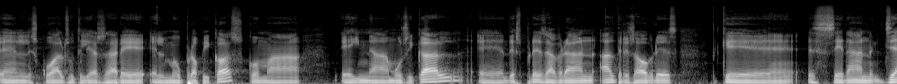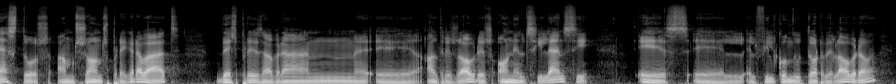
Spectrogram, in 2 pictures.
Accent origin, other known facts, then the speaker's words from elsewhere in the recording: Villajoyosa, Valencian Community, Spain; El dijous passat ja vaig començar en el meu poble, en la Vila Joiosa, a fer este projecte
